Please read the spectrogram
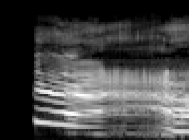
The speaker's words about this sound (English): That was a giant yawn.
